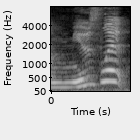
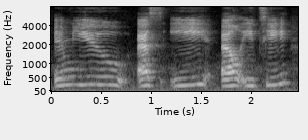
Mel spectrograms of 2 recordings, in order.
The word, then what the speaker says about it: muselet: it's called a i don't know if i'm pronouncing it right but it's called a muselet m-u-s-e-l-e-t muselet so in 1844 that was invented to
